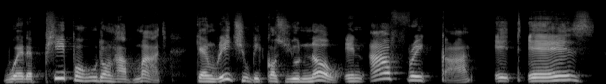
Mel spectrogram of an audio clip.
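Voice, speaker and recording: A middle-aged man talks as a podcast guest. His delivery is lively and swings widely in pitch. He leans on words for emphasis, the way a storyteller does. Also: a little slow. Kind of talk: conversational interview.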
